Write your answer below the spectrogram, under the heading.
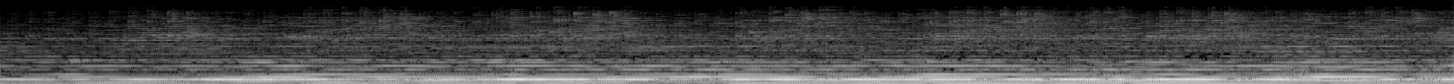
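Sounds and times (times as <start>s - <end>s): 
tambura with vaulted body tuned F-B-B-B played dynamically: 0.1s - 14.5s.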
